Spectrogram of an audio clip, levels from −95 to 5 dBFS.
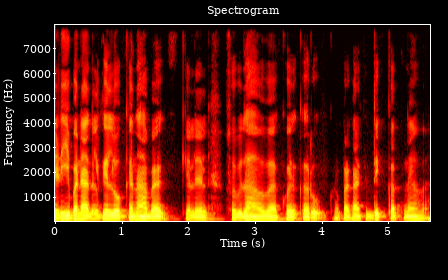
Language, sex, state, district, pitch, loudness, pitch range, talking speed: Maithili, male, Bihar, Madhepura, 110 Hz, -17 LUFS, 105-110 Hz, 180 wpm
